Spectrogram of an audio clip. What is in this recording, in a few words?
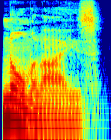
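"normalize", British English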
